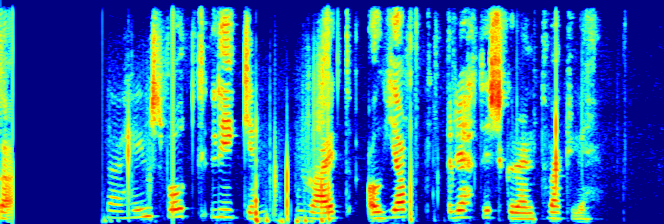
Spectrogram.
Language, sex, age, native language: Icelandic, female, 11, Icelandic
